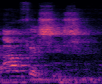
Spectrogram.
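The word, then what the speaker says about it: ἄφεσις: La palabra perdonar en este texto, en el idioma original, significa o se pronuncia áfesis.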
